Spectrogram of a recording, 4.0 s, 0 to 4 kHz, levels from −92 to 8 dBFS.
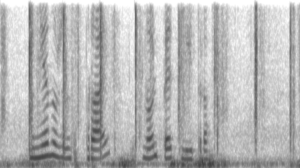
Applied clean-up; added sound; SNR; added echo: none; Walk, footsteps; -1 dB; none.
